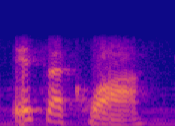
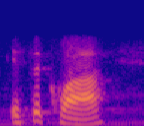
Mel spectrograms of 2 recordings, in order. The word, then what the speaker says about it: Issaquah: Oh, it's very easy. It's Issaquah. Issaquah, which is a suburb of Seattle.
